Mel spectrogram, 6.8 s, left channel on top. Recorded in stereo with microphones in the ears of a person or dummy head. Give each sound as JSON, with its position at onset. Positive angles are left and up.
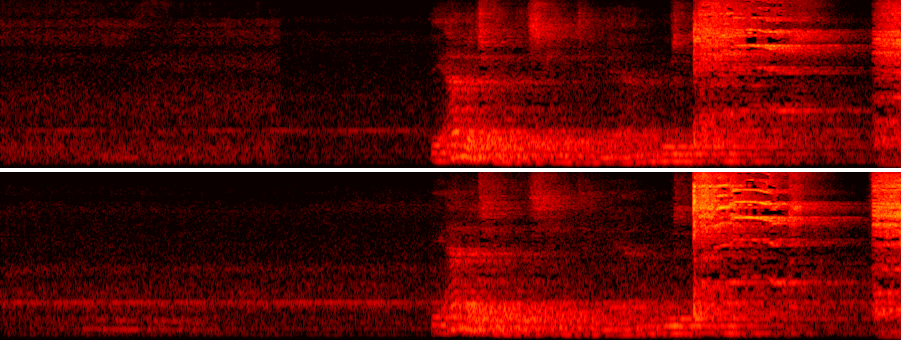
{"t": 3.2, "sound": "a man speaking", "side_deg": 55, "distance_m": 2.0}
{"t": 5.2, "sound": "a squeak", "side_deg": -50, "distance_m": 0.8}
